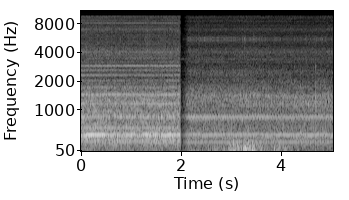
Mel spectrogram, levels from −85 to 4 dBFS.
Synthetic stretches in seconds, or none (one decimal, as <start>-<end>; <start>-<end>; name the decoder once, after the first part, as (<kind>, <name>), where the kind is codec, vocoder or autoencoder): 1.3-2.4 (vocoder, BigVGAN v2); 2.9-5.0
